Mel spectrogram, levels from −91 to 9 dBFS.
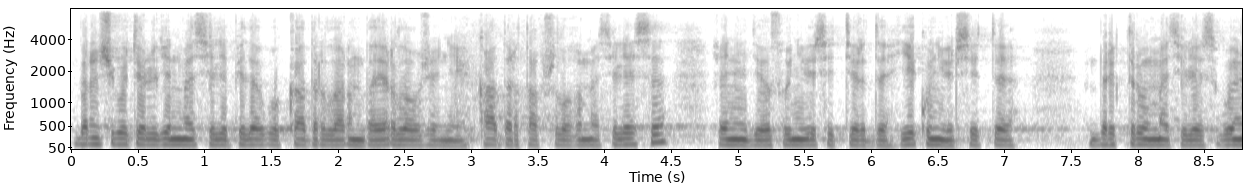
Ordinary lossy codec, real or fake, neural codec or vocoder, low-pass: none; fake; vocoder, 22.05 kHz, 80 mel bands, Vocos; 7.2 kHz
